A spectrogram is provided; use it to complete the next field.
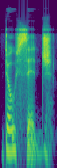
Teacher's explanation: This AGE is not stressed, so it changes to idge, compared to if it was just the word age, spelled AGE.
